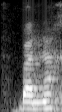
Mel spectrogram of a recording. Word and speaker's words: Banach: Some would say Banach, as if it's say, but it's a Banach. Banach space or Banach. If you find it difficult to call or to pronounce, you say Banach. But it's Banach.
